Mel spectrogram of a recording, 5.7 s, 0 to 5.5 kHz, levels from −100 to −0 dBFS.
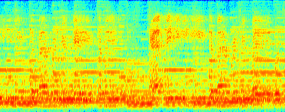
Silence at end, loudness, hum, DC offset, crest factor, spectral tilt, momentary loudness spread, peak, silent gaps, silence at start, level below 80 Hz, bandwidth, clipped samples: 0 s; -15 LUFS; none; under 0.1%; 14 dB; -7.5 dB/octave; 3 LU; -2 dBFS; none; 0 s; -58 dBFS; 5.4 kHz; under 0.1%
